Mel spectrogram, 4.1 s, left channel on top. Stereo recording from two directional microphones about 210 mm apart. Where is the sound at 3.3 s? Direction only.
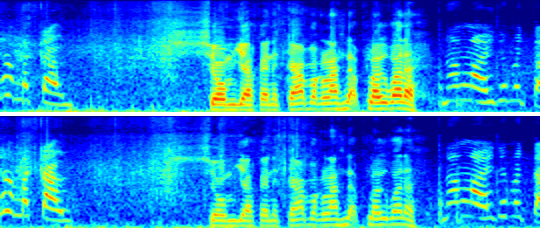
25° right (ahead or behind).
